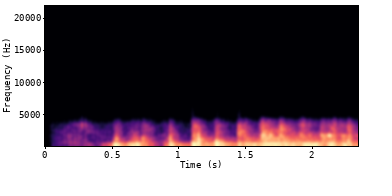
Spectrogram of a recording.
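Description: Live rock band music starting about half a second in, with guitar chords struck in quick succession.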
